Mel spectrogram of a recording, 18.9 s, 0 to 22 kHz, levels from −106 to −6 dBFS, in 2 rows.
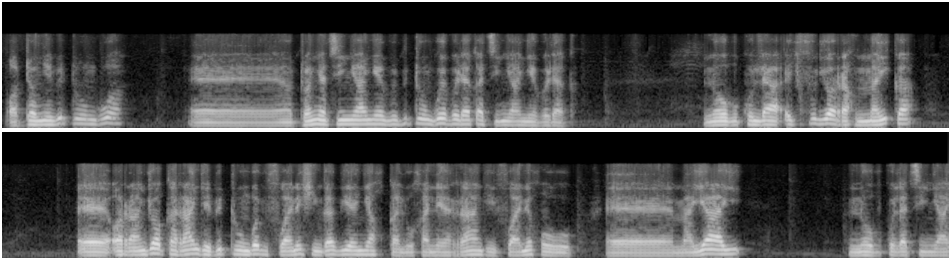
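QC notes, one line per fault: throughout, Bluetooth LC3 compression: the speech is heavily smeared and grainy, with nothing above 7.7 kHz, which fits a low-bitrate link around 24 kbps in 7.5 ms frames, likely LC3.
7.93 to 18.95 s, channel delay (comb filtering): one channel runs about a sample late and mixes to mono, so the top rolls off and the sound turns slightly duller.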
